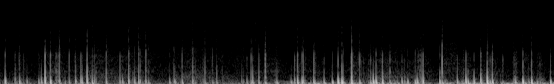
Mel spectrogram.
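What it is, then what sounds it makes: Cork coaster. Long nails tap and scratch a large, round, solid cork coaster held in front of the face. A rapid, uneven run of dull, muffled, bass-heavy taps stops almost instantly, with softer scratching between bursts. The sound stays low and thuddy throughout, with almost no bright edge.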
